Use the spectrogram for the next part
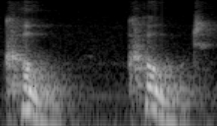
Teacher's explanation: He uses the vocalization of the dark L. So with the word called, we're using a dark L, but he vocalizes it. So it becomes a cool called.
